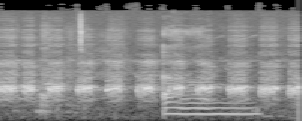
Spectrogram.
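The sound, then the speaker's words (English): A chicken clucks right next to the speaker, in a garden with avocado trees and sukuma, in a steady run of short, rhythmic pulses, with one longer drawn-out call in the middle before the quick clucking resumes. “You can hear a chicken right next to me.”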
